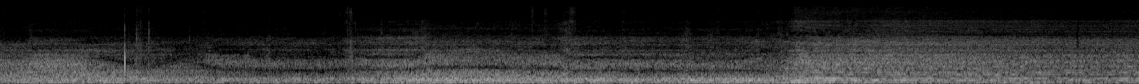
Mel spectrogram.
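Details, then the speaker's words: Home radon mitigation fan exhaust stack recorded on the roof before the noise-reduction fix: a constant loud, low, rhythmless drone like a plane overhead, audible from the driveway. "But as you can tell, it sounds like a plane is constantly going over my house, and you can hear it when you drive up all the way over there."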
